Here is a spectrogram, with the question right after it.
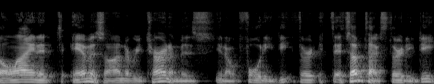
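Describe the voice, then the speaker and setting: Animated in tone, a man talks at a fairly quick pace with lively intonation and a very deep, low pitch. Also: quiet background. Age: 60s. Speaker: sales expert and author. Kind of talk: podcast interview.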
